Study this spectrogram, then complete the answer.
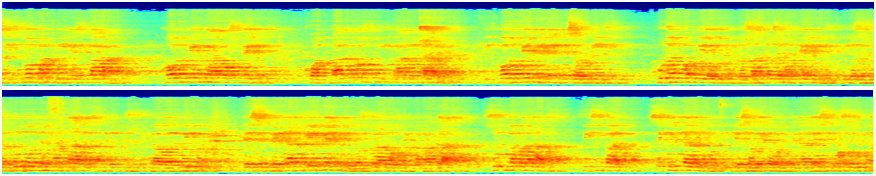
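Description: A man speaks into a microphone, reading out solemnly over a loudspeaker in an echoing hall.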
